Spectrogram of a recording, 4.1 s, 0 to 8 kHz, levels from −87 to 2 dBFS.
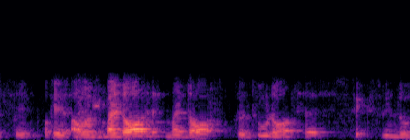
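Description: Speech passes through the iLBC codec for the whole clip. The line band runs from 200 Hz to 3.4 kHz, and the coding adds a plainly audible rough, synthetic edge. The sound fits iLBC's 13.33 kbps mode with 30 ms frames. On a spectrogram, energy stops at a flat ceiling near 3.4 kHz. Lost iLBC frames cause a 60 ms gap from 2.01 to 2.08 s, which points to two missing frames. The decoder fills the gap by repeating the last pitch cycle mixed with noise, which sounds like a held, buzzy vowel. The waveform shows near-identical repeating cycles there, and the spectrogram shows frozen harmonic stripes. Normal speech returns immediately afterward.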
